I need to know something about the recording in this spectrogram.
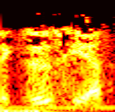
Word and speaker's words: exousia: The authority is exousia. Some people pronounce it exousia.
